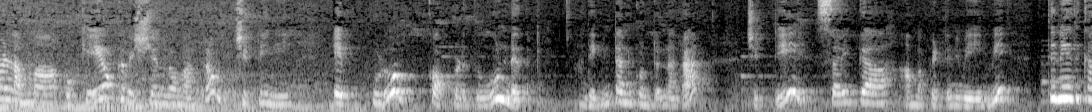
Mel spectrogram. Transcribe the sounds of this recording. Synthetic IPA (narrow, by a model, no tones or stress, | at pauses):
aːɭːɐmːɐoke̞ːɔkːɐʋiʂɐjɐmlo̞ːmaːt̪ɾɐmt͡ʃiʈːinie̞pːuɽukɔːpːɐɽɐt̪uːɳɖeːd̪ɐɐ | ɐd̪eːɳʈɐnukuɳʈunːaːɾaː | t͡ʃiʈːisɐɾiɡaːɐ̰mːɐpeʈːiniʋeːjnɐʋi | t̪ineːd̪ikaː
